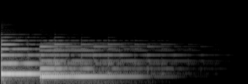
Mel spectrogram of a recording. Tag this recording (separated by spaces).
phrase delay reverb piano calm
